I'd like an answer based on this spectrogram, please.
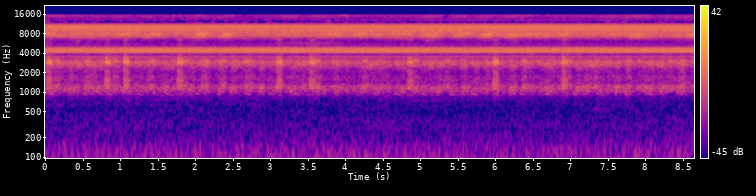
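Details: Summer night with cricket frogs and other wildlife: scattered, dry clicks sounding every second or two over a constant shrill insect hum.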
